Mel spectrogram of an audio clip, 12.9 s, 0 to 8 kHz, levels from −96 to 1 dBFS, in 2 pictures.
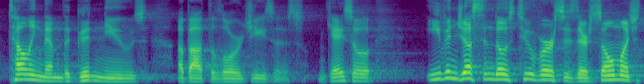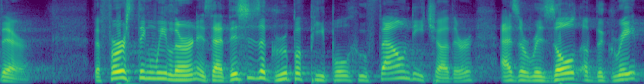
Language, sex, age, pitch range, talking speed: English, male, 30-49, 130-170 Hz, 205 wpm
